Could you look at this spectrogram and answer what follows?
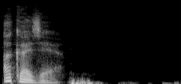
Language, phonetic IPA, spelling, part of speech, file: Russian, [ɐˈkazʲɪjə], оказия, noun, Ru-оказия.ogg
- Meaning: 1. opportunity 2. unexpected event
